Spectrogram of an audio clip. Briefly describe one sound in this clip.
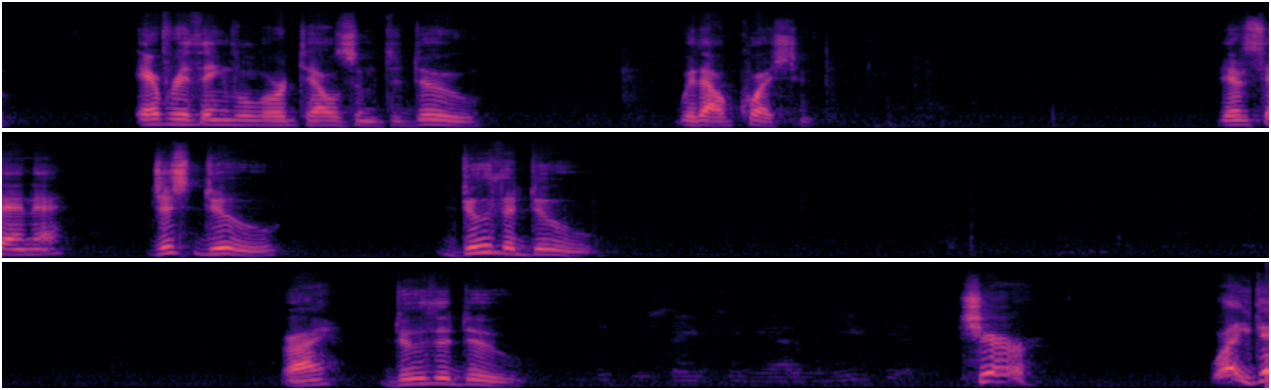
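An older man speaks calmly through a microphone, in bursts with pauses.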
